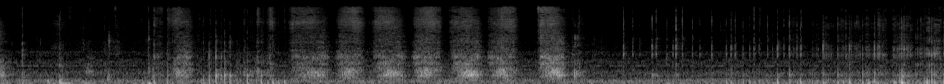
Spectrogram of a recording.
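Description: Long nails scratch and tap along the cover of a small hollow map-print faux leather hard-shell Firmoo glasses case as it is turned in the hands. The sound is a quiet, dry, rhythmic rasping, with a run of swelling scratch strokes in the middle and fainter rubbing and light taps on either side.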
